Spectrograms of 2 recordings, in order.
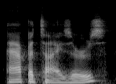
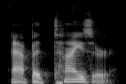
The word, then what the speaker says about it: appetizer: speaker, this worker, and she stressed the wrong syllable. She said appetizer. And the way she said it was very hard to understand for the native speaker because he was expecting her to say appetizer. That's the correct way to say it.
